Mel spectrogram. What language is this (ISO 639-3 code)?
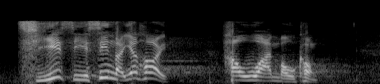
yue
